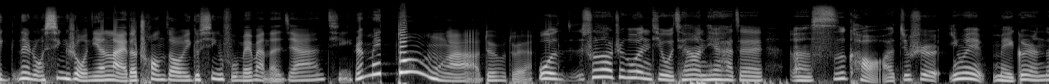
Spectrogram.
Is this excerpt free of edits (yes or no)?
yes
